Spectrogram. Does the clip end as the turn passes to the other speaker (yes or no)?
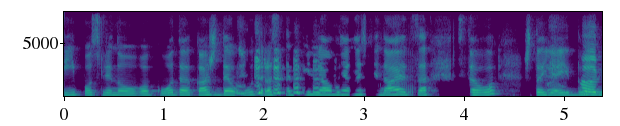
yes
